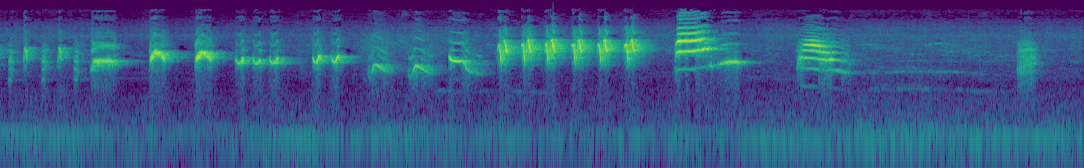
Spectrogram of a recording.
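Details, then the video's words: Wambie master song for training captive songbirds: a varied series of separate short notes, slurred whistles, sharp chips and a fast repeated buzzy burst, then two harsh descending rasps before fading into quiet. "Ocehan Suara Burung Wambie"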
